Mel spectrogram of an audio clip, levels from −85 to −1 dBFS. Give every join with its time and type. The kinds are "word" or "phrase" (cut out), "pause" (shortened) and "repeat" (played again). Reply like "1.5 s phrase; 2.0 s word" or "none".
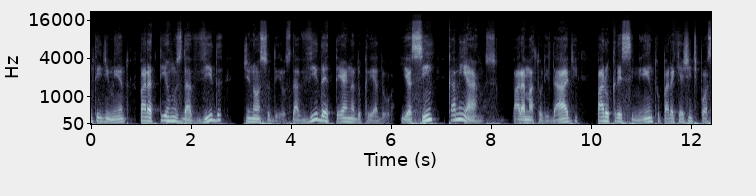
none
